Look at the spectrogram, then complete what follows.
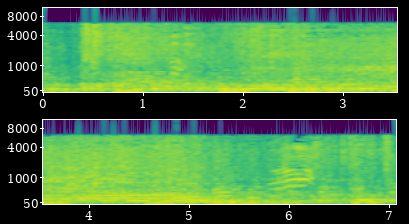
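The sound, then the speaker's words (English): A powerful Camaro car engine rumbles loudly, revving up with rising pitch near the end, while muffled voices are faintly mixed in beneath the steady low roar. “Satan's Camaro in my yard. It's stalking me!”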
